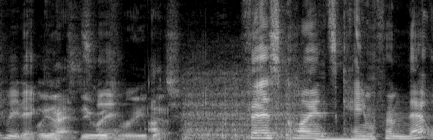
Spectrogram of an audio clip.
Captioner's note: buzzing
